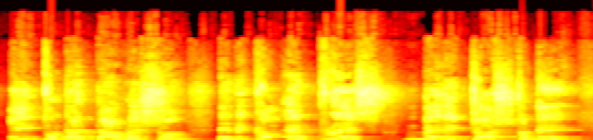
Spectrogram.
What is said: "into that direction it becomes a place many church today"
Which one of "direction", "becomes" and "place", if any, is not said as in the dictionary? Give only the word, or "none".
becomes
